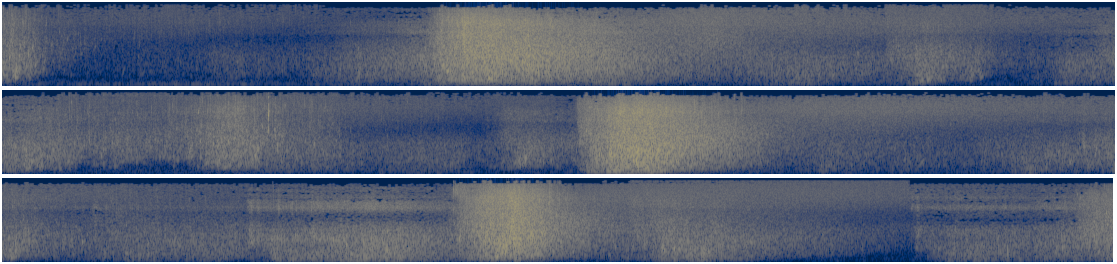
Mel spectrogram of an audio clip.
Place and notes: Newton-by-the-Sea, Northumberland, UK - Sea Recording at Football Hole
Stereo MS recording of the incoming tide at Football Hole in Northumberland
